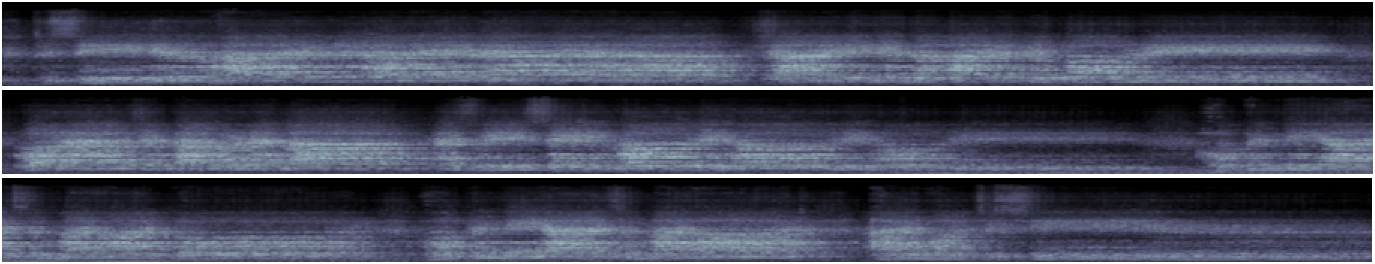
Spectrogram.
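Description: A choir singing, in long phrases with brief pauses between lines.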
